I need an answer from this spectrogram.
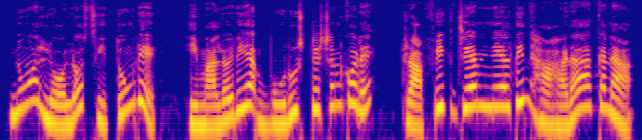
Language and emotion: Santali, surprised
